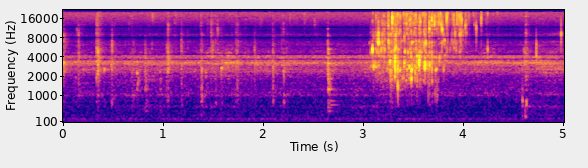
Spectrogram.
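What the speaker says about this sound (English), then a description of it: "And I'm going to pour it in here." Water mixed with organic carnitas slow-cook sauce is poured from a pouch into a slow cooker with chicken, a faint trickling splash that swells briefly, amid soft drips and clicks.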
